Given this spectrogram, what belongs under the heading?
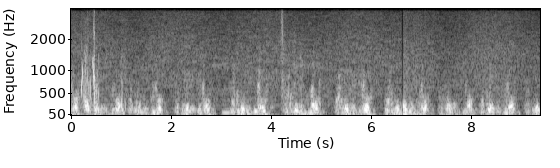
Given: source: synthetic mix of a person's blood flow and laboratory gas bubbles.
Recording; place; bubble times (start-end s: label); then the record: Doppler ultrasound of blood flow; precordium
0.17-0.58 s: bubbles
0.98-1.13 s: bubbles
From the record:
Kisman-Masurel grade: 213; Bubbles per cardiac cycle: several, 3 to 8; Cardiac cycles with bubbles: 1 to 10%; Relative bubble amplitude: loud (0.450 to 0.775); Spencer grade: 1 (occasional bubble signal discernible with the cardiac motion signal, with majority of cardiac periods free of bubbles); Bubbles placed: only in the low amplitude regions of the cardiac cycle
